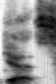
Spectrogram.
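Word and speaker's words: Gaetz: Matt gets get gets I think his name is pronounced gets yeah it's gets he was nominated for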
